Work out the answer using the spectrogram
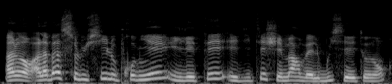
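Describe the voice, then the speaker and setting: A man's voice: high-pitched, expressive, a little fast, darkish tone. Chatty French man reviewing comics. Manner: chatty, many hesitations and fillers; jokey, loose slang.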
